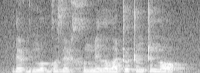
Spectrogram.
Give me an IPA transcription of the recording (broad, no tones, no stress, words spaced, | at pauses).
ɾʲaɭɡuŋo ɡozɛɭxʊŋ ɳilʲʊlˠe ʈuʈʊŋ ʈɪnɔ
